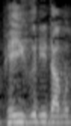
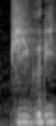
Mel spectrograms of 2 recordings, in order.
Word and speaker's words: bagel: 그것을 bagel 비을 빵이라는데 사람들은 베이글이 하고 비글이 하는데 비글이 정확한 발음인 거 같습니다 근데 아 비글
